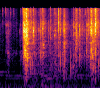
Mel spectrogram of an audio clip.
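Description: Foil wrapper of a Yu-Gi-Oh booster pack being torn open by hand and crinkling, starting about half a second in.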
